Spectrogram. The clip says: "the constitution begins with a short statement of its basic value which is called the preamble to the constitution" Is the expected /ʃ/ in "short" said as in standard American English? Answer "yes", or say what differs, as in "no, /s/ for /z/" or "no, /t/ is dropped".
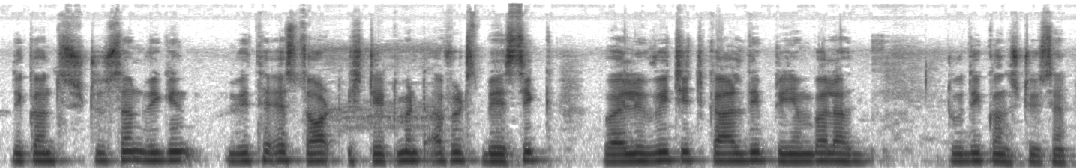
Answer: no, /s/ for /ʃ/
